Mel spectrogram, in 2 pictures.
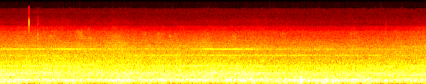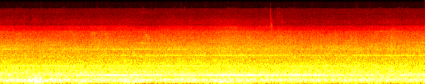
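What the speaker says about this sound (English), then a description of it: "We have American Airlines taking off, heading to" An American Airlines airliner takes off from Boston Logan International Airport, bound for LaGuardia, heard as a steady, distant jet roar with a faint whine that holds evenly throughout, with no voices.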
